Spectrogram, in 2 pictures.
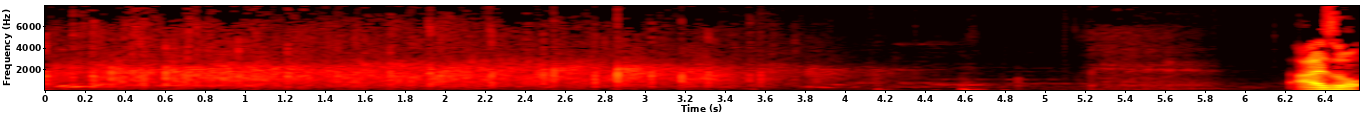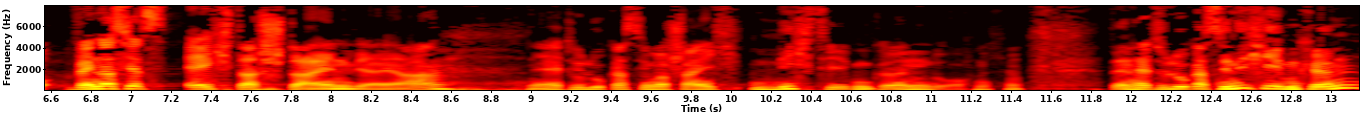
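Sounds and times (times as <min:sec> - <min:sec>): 
audience applause: 0:00.0 - 0:04.2
speech: 0:06.2 - 0:13.1.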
